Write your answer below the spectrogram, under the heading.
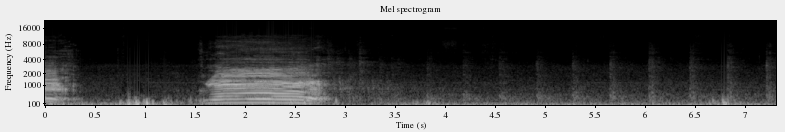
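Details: Four Brahman bull calves from a registered herd in Westhoff, Texas, on weaning day, 3 November, during a fresh norther. A single loud, rich, steady moo lasts about a second, after low thuds and soft rustling, then windy background noise.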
